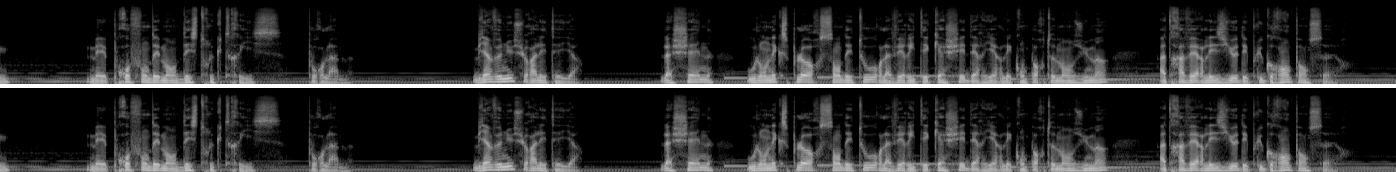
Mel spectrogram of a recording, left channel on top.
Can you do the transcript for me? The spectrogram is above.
mais profondément destructrices pour l'âme. Bienvenue sur Aletheia, la chaîne où l'on explore sans détour la vérité cachée derrière les comportements humains à travers les yeux des plus grands penseurs.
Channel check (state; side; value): identical; both; correlation 1.00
